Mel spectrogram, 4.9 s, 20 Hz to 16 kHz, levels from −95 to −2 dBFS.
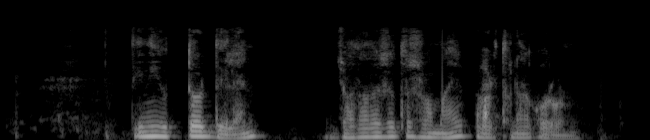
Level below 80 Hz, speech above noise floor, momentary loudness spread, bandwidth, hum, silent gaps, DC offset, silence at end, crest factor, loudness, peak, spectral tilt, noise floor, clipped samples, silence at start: -68 dBFS; 31 dB; 14 LU; 7.6 kHz; none; none; under 0.1%; 0.55 s; 20 dB; -45 LUFS; -26 dBFS; -7 dB/octave; -75 dBFS; under 0.1%; 1 s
